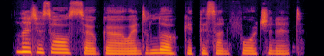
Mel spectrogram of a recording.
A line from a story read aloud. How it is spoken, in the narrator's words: she whispered, like a satanic echo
